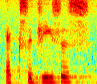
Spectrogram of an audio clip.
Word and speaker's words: Exegesis: Exegesis is spelled E-X-E-G-E-S-I-S. I tell you how it is spelled so you will understand that although it sounds like Jesus, as in Jesus of Nazareth, that's just a coincidence.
